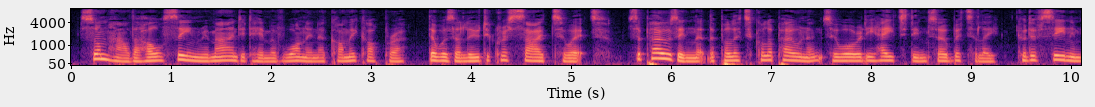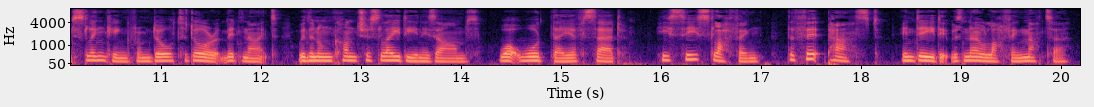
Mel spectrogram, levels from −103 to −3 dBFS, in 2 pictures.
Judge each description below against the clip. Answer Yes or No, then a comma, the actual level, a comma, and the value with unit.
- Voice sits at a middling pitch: Yes, medium, 155 Hz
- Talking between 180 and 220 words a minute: Yes, average, 185 wpm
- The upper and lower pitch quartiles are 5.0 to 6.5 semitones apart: No, average, 3.1 semitones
